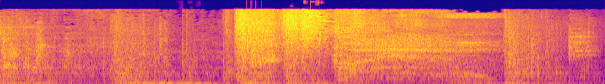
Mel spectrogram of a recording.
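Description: Armoured footsteps clank on stone.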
